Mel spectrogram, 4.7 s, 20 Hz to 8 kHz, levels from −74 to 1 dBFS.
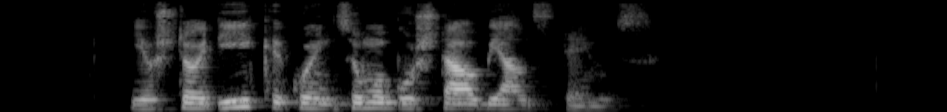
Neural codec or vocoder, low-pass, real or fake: none; 7.2 kHz; real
